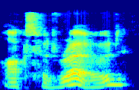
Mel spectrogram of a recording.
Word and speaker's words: Oxford Road: But with roads, you tend to stress the second element, Oxford Road, so you'll also say London Road.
